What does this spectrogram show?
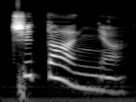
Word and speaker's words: читання: Читання стоїть наголос на другий склад на а.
